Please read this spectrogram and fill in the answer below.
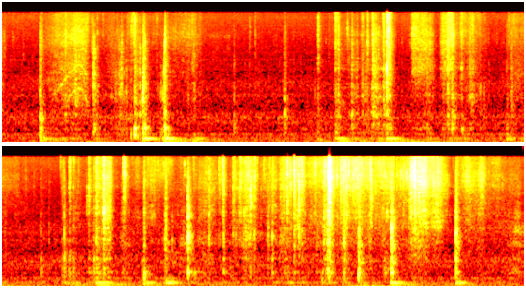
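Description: Cardboard trading-card hobby box being handled and opened by hand: scattered knocks, taps and scrapes of card stock on the table, with a cluster of sharper clicks near the end.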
